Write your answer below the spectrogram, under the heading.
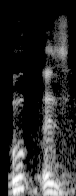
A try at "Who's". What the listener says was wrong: لكن من نطقها على بعض إيه؟ Who's. Who's. قولها على بعضها بقى Who's، واختار كلمة من تحت.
